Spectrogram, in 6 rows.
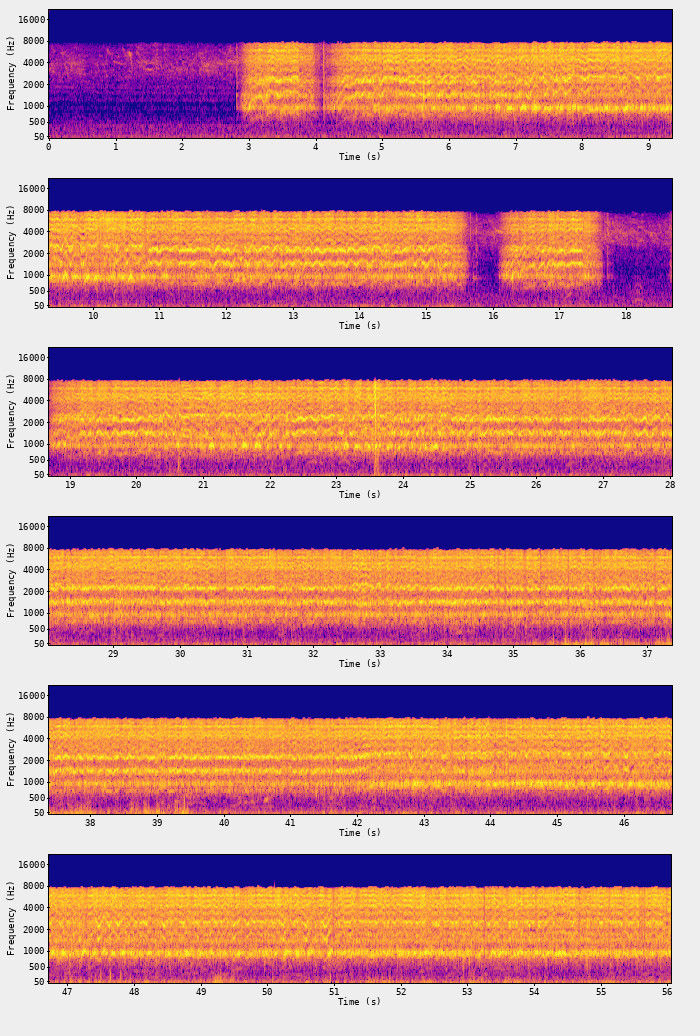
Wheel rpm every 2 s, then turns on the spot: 0, 70, 170, 220, 230, 220, 200, 150, 100, 80, 190, 190, 200, 200, 200, 200, 200, 190, 200, 200, 200, 210, 230, 230, 230, 230, 230, 230.
none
